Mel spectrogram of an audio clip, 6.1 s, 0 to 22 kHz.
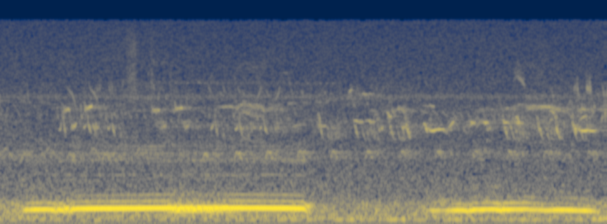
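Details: Hereford bull named Homebrew, facing south toward rival bulls across a road, June 17, 2023. One long, level, low moo of about three seconds, then a softer second moo, with songbirds twittering in the background.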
